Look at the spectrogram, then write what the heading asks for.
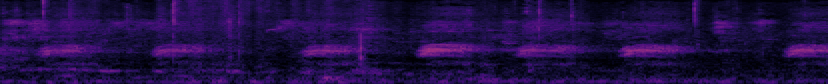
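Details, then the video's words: Crow calling for cheese while being fed different foods: a steady run of seven short, harsh, mid-pitched caws, each about a third of a second long, spaced roughly half a second apart, with faint clicks and background rustle. "Crow Feeding Different Food, Different Crow Sounds and Calling for Cheese"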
